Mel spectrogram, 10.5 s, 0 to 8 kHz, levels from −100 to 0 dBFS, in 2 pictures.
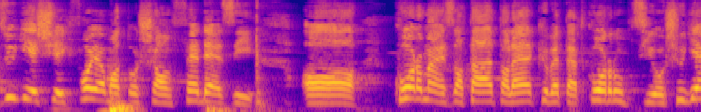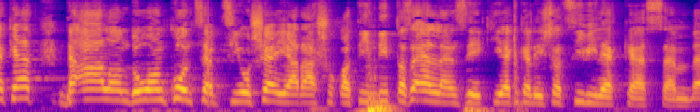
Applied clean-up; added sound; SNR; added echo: classical method log-MMSE.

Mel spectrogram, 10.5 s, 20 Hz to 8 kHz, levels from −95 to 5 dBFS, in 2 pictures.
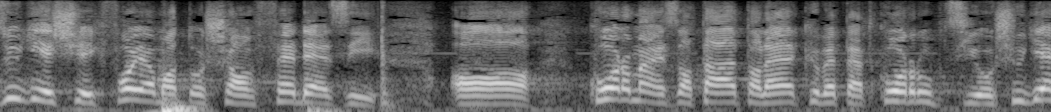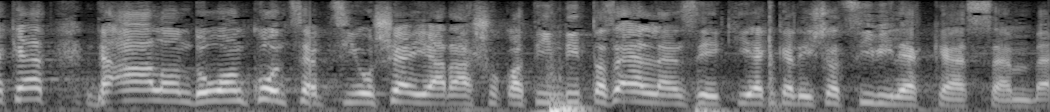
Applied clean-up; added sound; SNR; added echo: none; Alarm; 8 dB; none.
